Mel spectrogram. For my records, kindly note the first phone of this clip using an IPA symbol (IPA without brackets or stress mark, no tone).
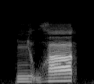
ɲ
